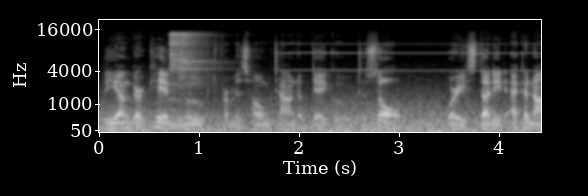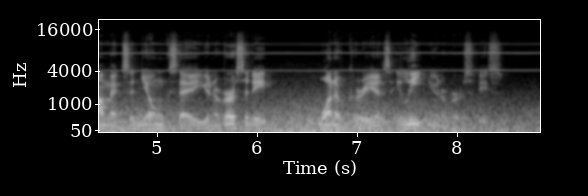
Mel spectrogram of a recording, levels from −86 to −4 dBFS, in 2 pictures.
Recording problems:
high-pitched whine; loud; from 2 s on; 7.5 kHz, 6 dB below the speech
wind noise on the microphone; occasional gusts; 15 dB below the speech
jangling keys; loud; from 0.5 to 2 s; peak 1 dB above the speech

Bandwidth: 15 kHz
